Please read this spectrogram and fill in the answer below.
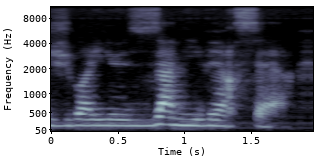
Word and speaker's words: joyeux anniversaire: But because joyeux ends on an X, you take it over to the A and you say joyeux anniversaire.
